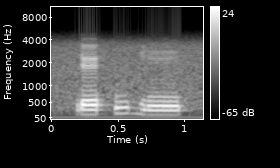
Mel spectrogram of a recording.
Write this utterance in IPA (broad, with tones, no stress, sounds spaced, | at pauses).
ɾ ɛ˧ h u˦ b ũ˧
